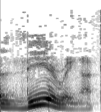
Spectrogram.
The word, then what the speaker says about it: leering: 这个 learing 的确是个错字，但它的读音呢跟另一个单词 L-E-E-R-I-N-G Learing 是一模一样的。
